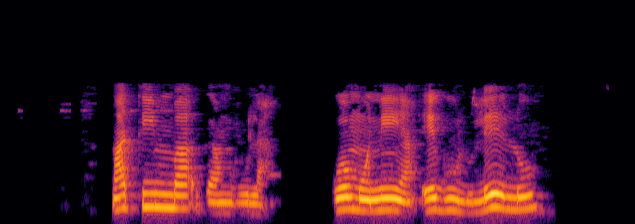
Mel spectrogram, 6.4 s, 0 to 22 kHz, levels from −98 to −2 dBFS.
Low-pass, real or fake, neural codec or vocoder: 5.4 kHz; real; none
